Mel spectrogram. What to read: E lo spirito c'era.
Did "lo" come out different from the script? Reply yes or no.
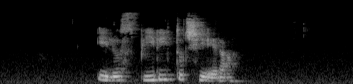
no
